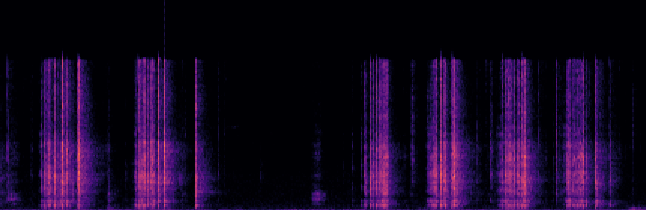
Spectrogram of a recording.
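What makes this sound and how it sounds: A snap-off metal utility knife blade carves a small solid white chalk stick held in the fingertips, making a run of short, dry scraping and cutting strokes. Each stroke is a bright, high rasp with crisp clicking edges and almost no low end, separated by brief near-silent pauses.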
